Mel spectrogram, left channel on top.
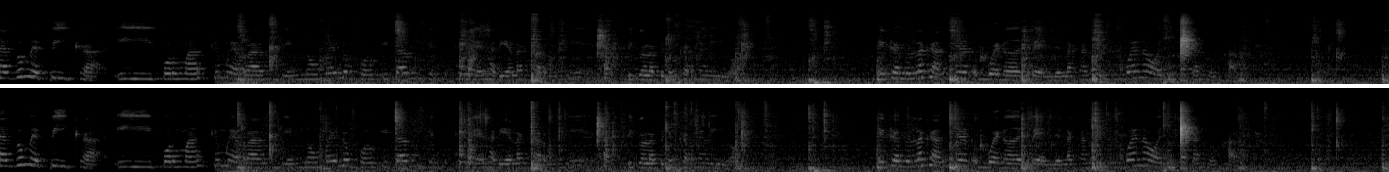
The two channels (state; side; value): normal; both; correlation 0.21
